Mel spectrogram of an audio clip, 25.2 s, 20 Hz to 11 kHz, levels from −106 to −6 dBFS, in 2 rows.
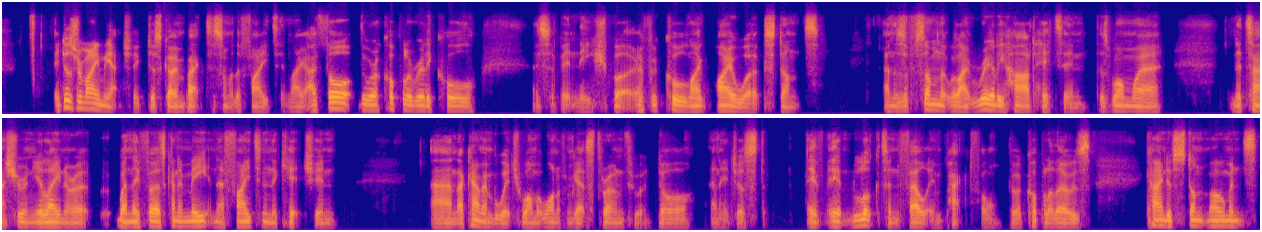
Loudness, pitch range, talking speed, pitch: -33 LUFS, 85-105 Hz, 225 wpm, 95 Hz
